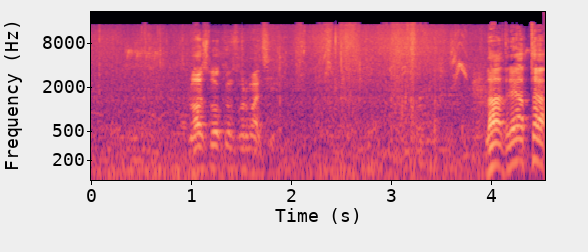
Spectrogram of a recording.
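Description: A man speaks in short bursts nearby.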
